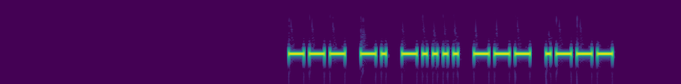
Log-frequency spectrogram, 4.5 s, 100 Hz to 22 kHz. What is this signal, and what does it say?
Morse code, heard as a keyed tone, about 36 wpm, 700 Hz. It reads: ON6OJ
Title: DXCC-100 Call Signs - 5 Characters - Repeated 3x - 35wpm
